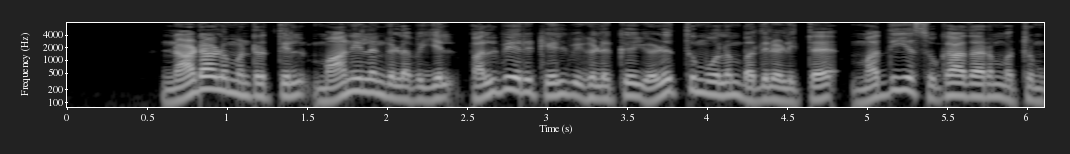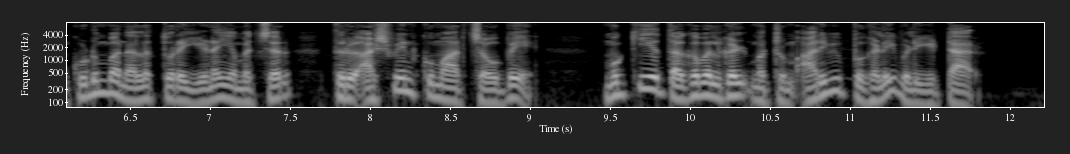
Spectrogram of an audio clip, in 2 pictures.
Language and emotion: Tamil, neutral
